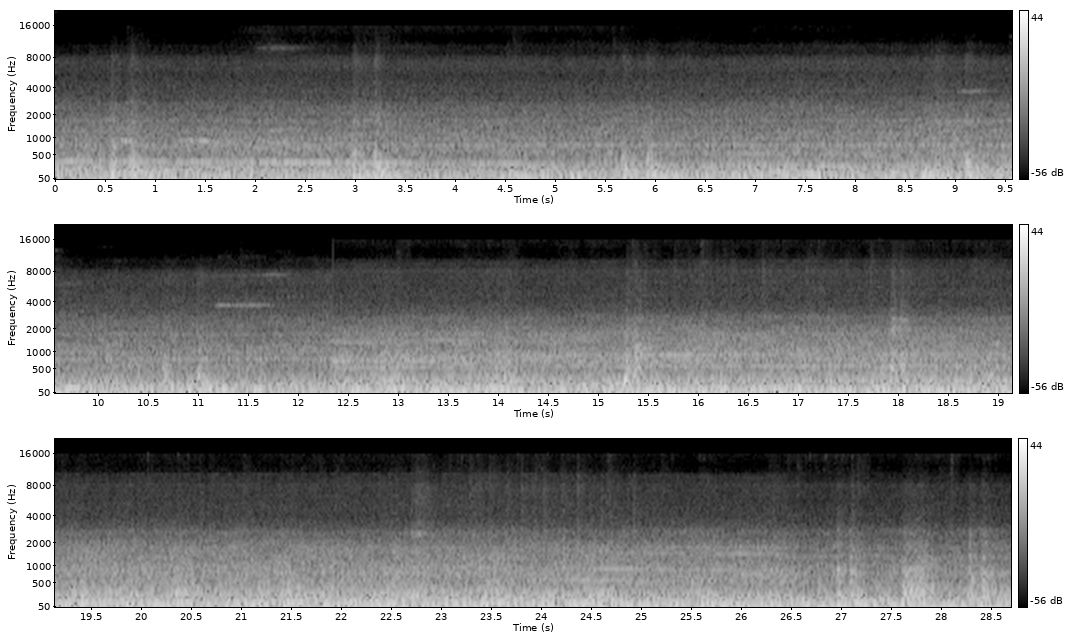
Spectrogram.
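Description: Electric commuter train running, heard from inside the car: a steady low rumble of wheels on rail with occasional rail-joint clicks. A motor whine grows a little louder after about twelve seconds.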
